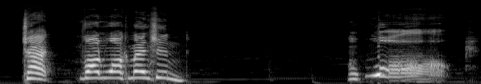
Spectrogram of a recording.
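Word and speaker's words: Vonwacq: Vonwalk mansion. Whoa. Vonwalk mansion. Woo. Actually, chat. Huge confirmation. That's how we pronounce it.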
